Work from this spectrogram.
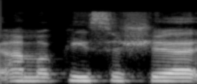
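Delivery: ordinary delivery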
